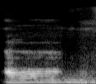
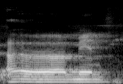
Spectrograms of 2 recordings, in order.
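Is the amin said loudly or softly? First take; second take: softly; loudly. First: The word is said softly and weakly. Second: The word is said loudly.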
